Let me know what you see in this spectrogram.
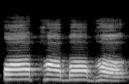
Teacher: প ফ ব ভ উচ্চারণ করার সময় একটা ঠোঁট উপরের ঠোঁটকে, অর্থাৎ ঠোঁট এবং অধর বা বলতে পারে একটি ঠোঁট অপর ঠোঁটকে স্পর্শ করে বলে এই বর্ণগুলিকে বলা, এই স্পর্শ করে বলে একে বলা হয় ওষ্ঠধ্বনি।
